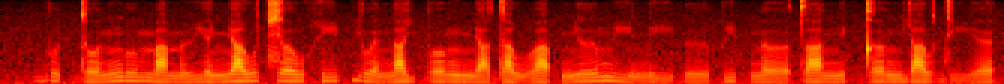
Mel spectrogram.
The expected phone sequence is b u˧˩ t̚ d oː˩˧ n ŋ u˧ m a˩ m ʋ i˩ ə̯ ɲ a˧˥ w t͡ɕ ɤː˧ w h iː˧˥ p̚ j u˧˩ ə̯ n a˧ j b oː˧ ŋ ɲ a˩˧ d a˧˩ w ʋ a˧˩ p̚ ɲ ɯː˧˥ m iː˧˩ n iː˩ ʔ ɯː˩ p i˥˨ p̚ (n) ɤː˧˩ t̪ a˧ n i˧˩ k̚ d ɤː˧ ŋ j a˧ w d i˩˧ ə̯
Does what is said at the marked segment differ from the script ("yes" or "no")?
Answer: no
